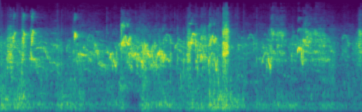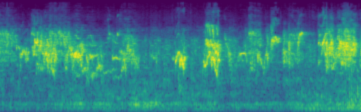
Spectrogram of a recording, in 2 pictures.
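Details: Breeding budgerigars calling as chicks are fed: rapid overlapping chirps and short warbled notes in irregular bursts, some louder squeaks standing out, with faint fluttering.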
